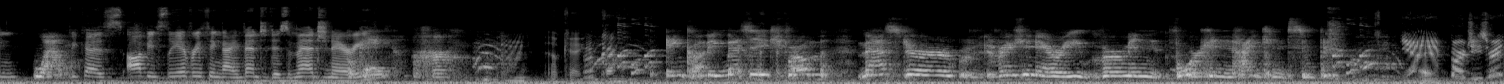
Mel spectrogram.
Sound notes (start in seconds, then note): 4.7 sound of incoming transmission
